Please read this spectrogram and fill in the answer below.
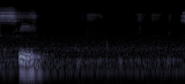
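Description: Felt-tip marker writing on paper: several short, faint scratching strokes. A man's voice speaks one word at the start.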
